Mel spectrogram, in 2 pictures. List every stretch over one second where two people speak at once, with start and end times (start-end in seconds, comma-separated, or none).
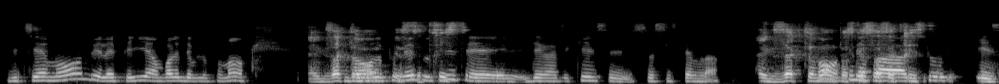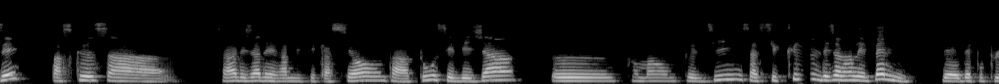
3.4-4.8, 8.2-9.4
